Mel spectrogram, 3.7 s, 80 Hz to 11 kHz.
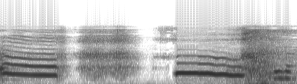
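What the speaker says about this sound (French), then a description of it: "Désolé que je baille, il est 6h35" A tired early-morning yawn, a long drawn-out voiced exhale that breaks off, pauses, then returns as a second stretched, wheezy yawn ending in a breathy sigh, close and loud.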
